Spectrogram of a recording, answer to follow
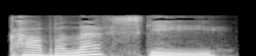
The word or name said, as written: Kabalevsky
